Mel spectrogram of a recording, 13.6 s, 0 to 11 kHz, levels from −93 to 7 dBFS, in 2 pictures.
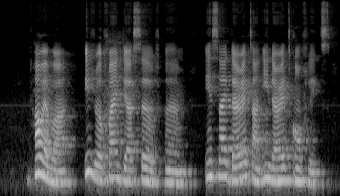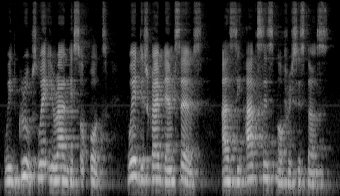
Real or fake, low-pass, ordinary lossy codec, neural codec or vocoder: real; none; none; none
